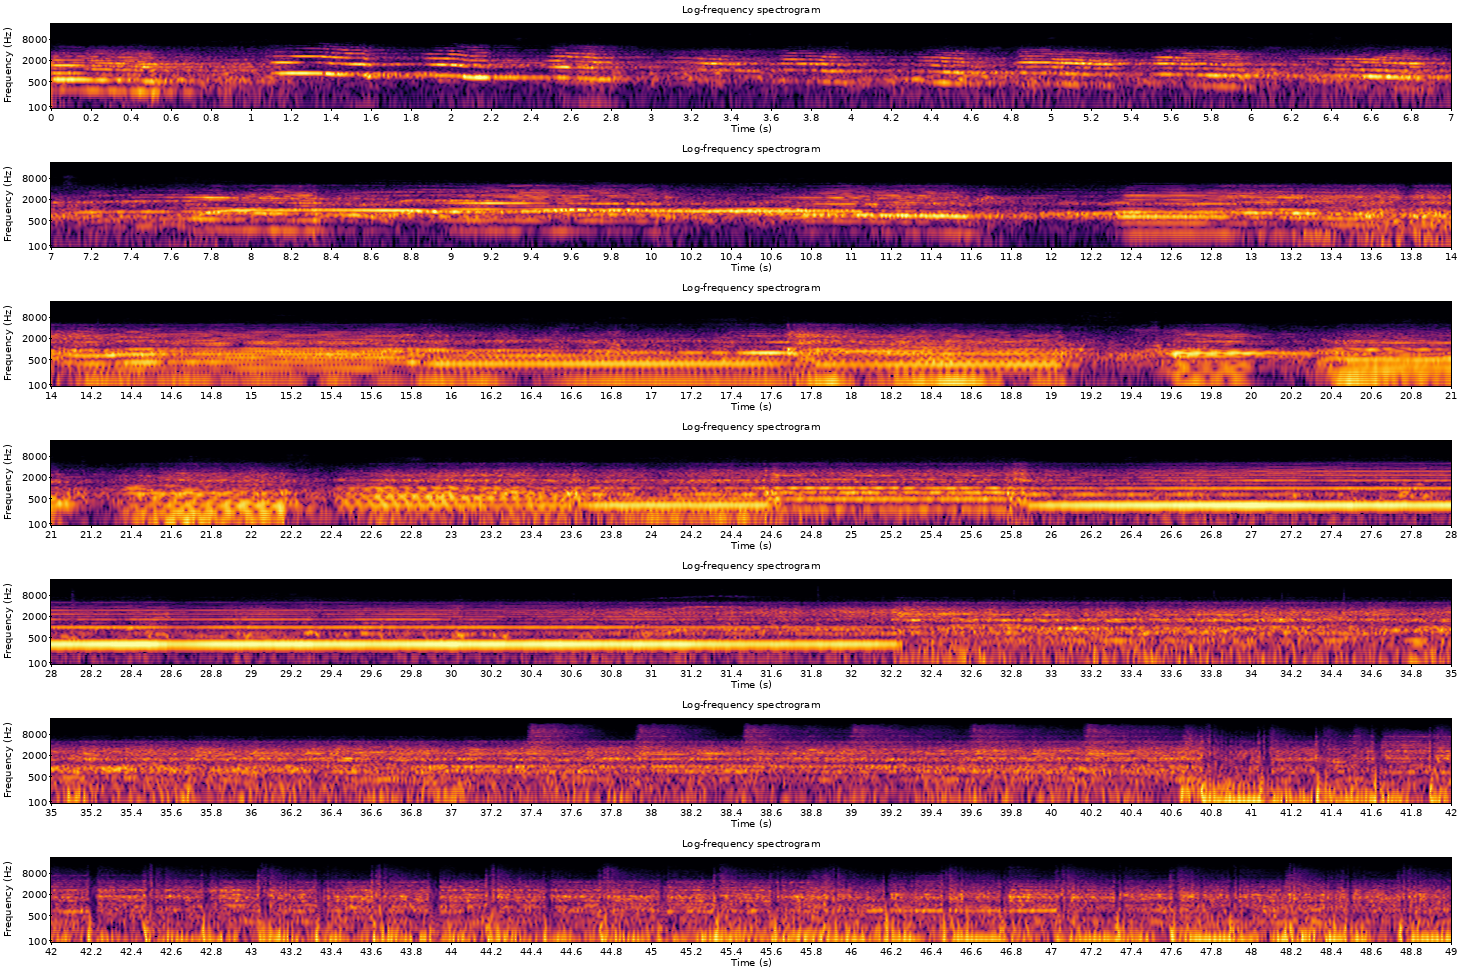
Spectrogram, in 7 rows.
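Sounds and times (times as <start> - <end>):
bass guitar: 0.0 - 49.0
electric guitar blues solo: 0.0 - 49.0.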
